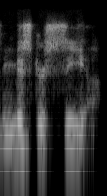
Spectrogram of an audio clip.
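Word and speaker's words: Mr. Cya: And the other guy is Mr. Sia, and it's spelled MRCYA, like see ya.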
